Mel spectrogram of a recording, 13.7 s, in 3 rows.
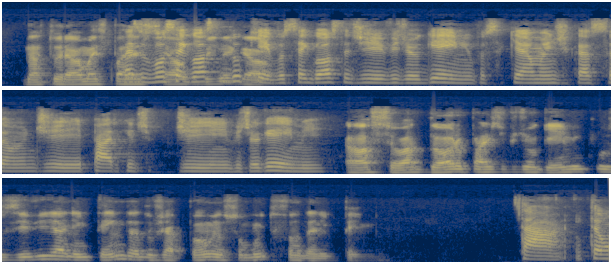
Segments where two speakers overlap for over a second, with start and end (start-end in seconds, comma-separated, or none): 0.9-2.1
